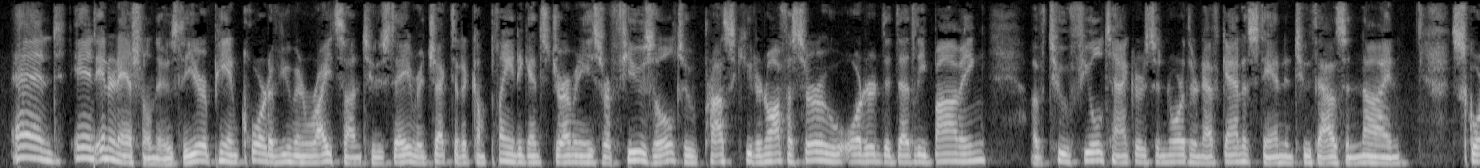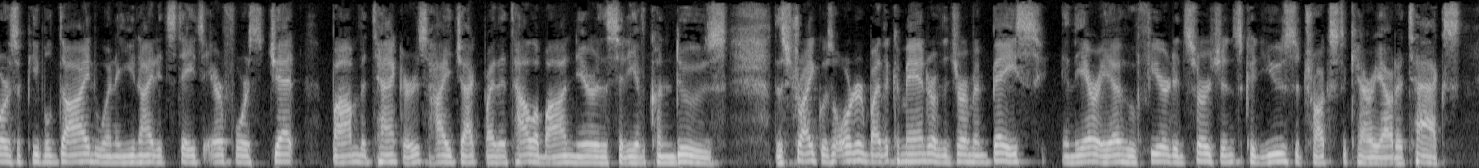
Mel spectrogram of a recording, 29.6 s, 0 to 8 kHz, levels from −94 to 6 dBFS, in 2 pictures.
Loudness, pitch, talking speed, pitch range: -19 LUFS, 120 Hz, 170 wpm, 110-130 Hz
